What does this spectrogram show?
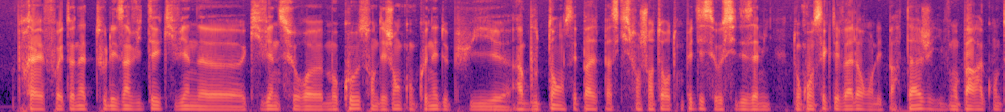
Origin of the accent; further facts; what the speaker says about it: France; On est de culture française, on est français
